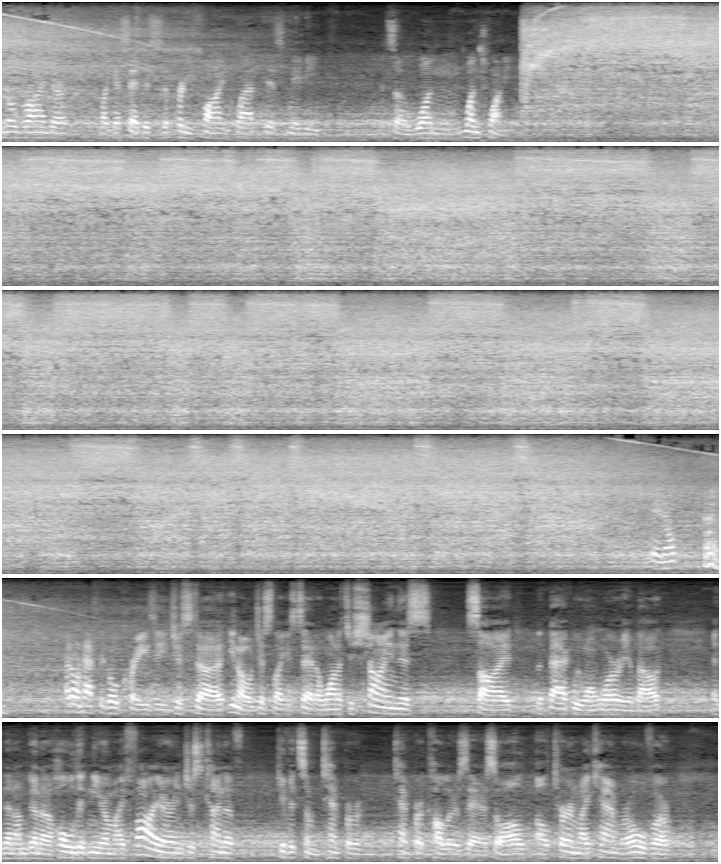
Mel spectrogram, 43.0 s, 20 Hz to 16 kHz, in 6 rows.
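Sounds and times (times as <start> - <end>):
angle grinder sanding steel: 0.0 - 2.8, 5.2 - 31.0.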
